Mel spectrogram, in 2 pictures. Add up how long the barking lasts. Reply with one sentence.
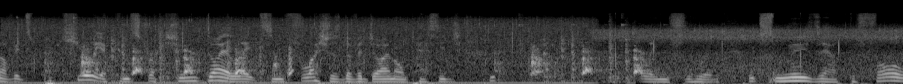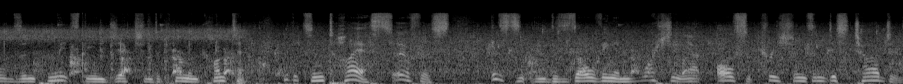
You can hear the barking for 9 seconds altogether.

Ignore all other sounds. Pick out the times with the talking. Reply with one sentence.
The talking can be heard from 0.0 to 5.0 s and from 6.4 to 18.0 s.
